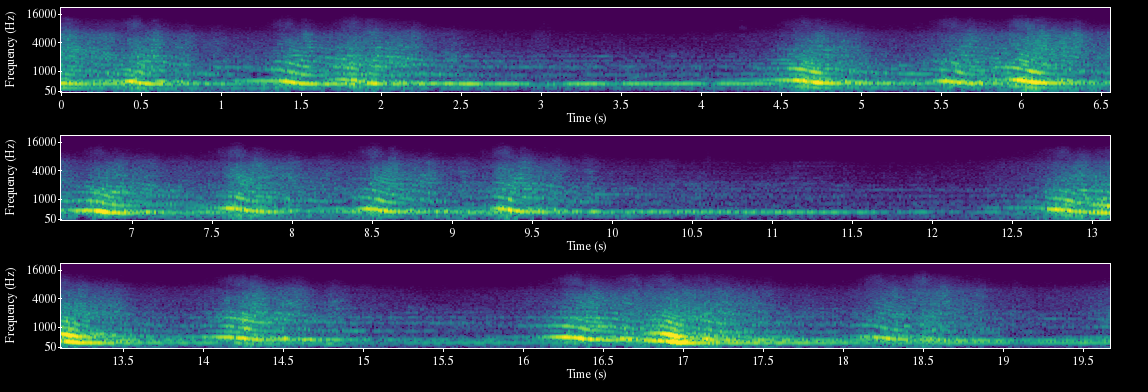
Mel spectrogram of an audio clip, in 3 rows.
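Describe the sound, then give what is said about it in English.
Racing motorcycles cross the finish line in a long line of bikes over a bridge, their engines whining past one after another with falling pitch as each goes by. The roar swells in waves and no one speaks. “there's a long snake of bikes going across the bridge, and it is 38 that leads. Don Gilbert from 12, Ty Jones. Just going to let you listen to the bikes across the line here.”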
